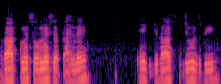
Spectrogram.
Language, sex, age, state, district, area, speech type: Urdu, male, 60+, Uttar Pradesh, Gautam Buddha Nagar, urban, spontaneous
